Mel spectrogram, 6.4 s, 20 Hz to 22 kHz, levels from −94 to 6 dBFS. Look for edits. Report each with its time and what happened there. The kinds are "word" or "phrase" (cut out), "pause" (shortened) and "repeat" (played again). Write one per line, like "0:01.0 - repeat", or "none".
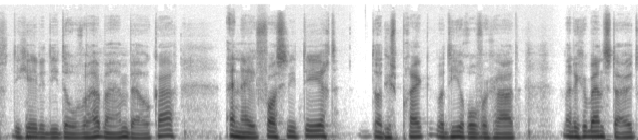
0:03.8 - word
